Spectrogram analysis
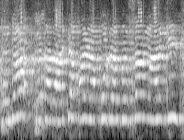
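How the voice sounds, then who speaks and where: A squeaky bratty child puppet. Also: male voice, level tone, fairly quick, background noise. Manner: whiny, teasing, bratty. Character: cheeky lazy child puppet who skips school. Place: school hall with children. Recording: echoey, distant, loud crowd.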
